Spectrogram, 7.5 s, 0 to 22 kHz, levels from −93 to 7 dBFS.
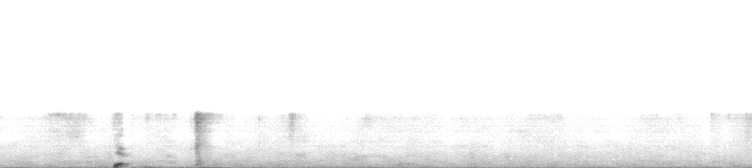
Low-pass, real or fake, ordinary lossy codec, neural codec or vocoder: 7.2 kHz; fake; none; codec, 44.1 kHz, 2.6 kbps, DAC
